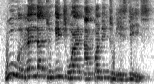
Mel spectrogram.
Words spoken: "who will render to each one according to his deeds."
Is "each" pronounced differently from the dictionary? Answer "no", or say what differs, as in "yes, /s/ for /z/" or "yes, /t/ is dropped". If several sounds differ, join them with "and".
no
